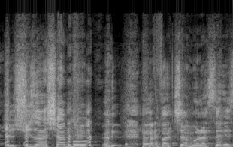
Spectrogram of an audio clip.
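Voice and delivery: teasing mock role-play. Friend mimicking her at the club, laughing and teasing. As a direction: poke fun at the botched Italian, cracking up. Se moque de son faux italien.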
